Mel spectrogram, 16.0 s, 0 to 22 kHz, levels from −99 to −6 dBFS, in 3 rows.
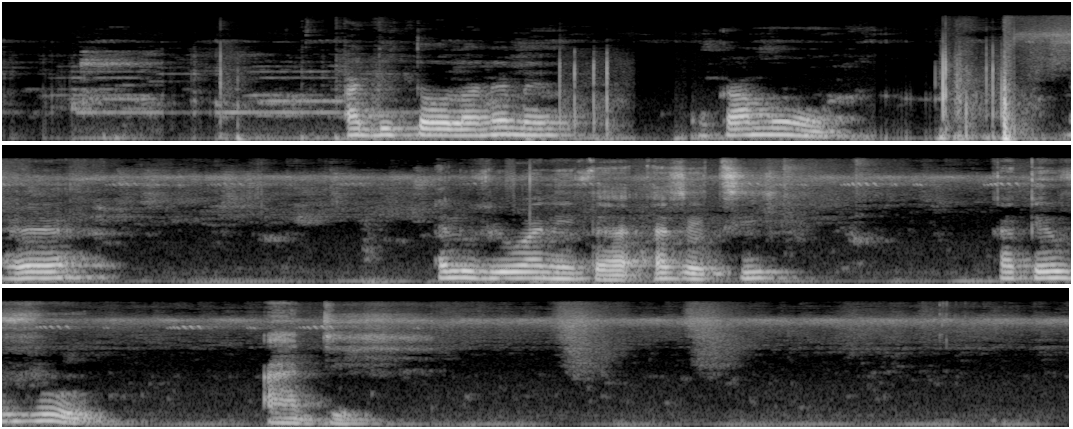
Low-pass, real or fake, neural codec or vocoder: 14.4 kHz; real; none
